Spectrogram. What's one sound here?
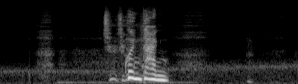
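An elderly man cries out in pain.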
